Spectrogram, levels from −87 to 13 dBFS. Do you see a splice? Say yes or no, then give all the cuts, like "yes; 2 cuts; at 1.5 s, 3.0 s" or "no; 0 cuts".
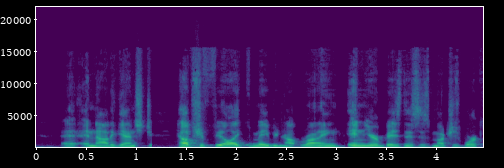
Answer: yes; 2 cuts; at 1.1 s, 3.1 s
